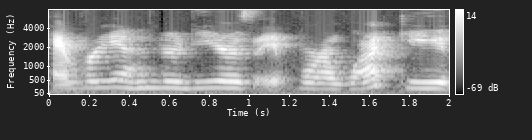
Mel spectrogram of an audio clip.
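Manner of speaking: high-pitched, whiny voice. Retelling an actress's line from the end of a movie: imitating Shelley Long's whiny voice. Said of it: "the whiny voice when she was like".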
